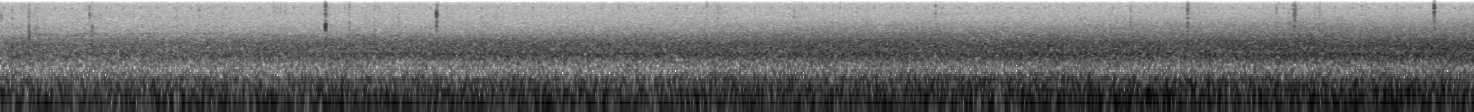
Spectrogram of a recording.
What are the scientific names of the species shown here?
Baeolophus bicolor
